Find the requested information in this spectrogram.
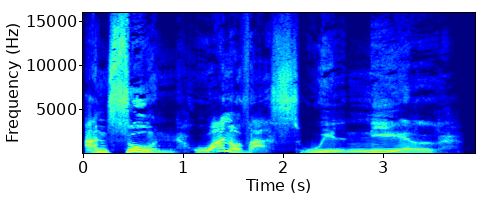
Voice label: Male Troll, MIRROR START; en

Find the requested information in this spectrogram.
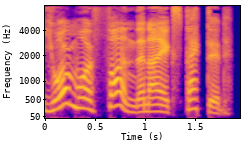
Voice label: Female Human Well Played; en

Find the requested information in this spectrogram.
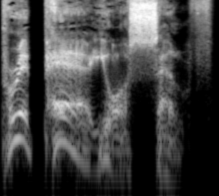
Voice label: Male Human Greetings; en

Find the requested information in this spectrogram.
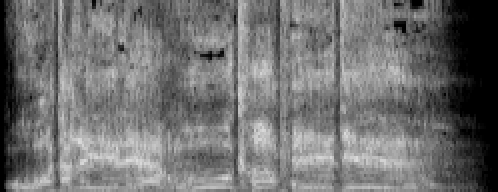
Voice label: Male Dragon Picked; zh

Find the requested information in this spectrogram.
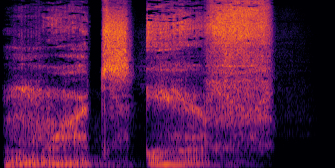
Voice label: Male Dragon Thinking; Thinking2; Maybe...; en; 风暴巨龙迦拉克隆（英雄）

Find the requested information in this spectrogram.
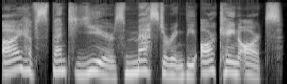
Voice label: Female Human Picked; en

